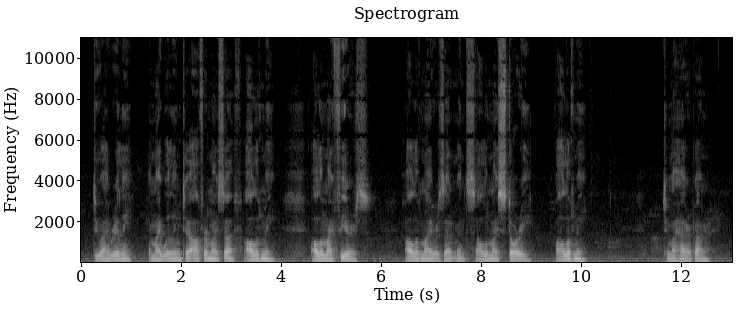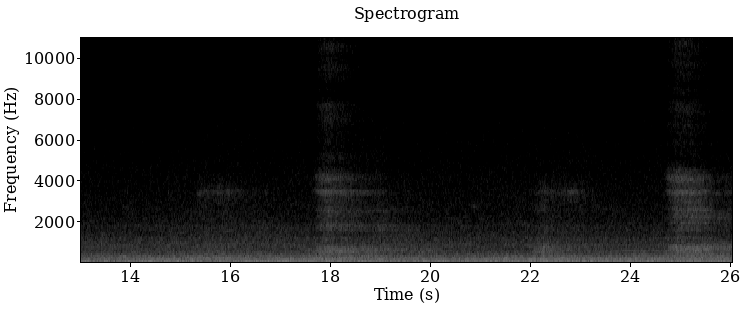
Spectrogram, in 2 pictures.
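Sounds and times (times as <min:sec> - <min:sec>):
faint steady hiss: 0:00.0 - 0:26.0
speech: 0:00.3 - 0:04.0, 0:04.6 - 0:05.8, 0:06.5 - 0:10.2, 0:11.7 - 0:12.6
slow deep breaths: 0:03.9 - 0:04.7, 0:05.6 - 0:06.5, 0:10.2 - 0:11.6, 0:14.5 - 0:26.0.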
